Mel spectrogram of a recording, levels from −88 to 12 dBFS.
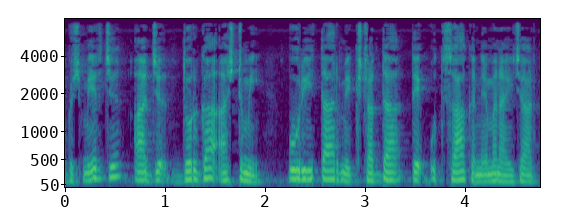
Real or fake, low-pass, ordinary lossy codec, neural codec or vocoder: fake; 7.2 kHz; none; vocoder, 44.1 kHz, 128 mel bands every 256 samples, BigVGAN v2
